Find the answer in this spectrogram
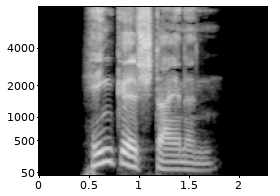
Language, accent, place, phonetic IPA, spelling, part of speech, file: German, Germany, Berlin, [ˈhɪŋkl̩ˌʃtaɪ̯nən], Hinkelsteinen, noun, De-Hinkelsteinen.ogg
- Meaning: dative plural of Hinkelstein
